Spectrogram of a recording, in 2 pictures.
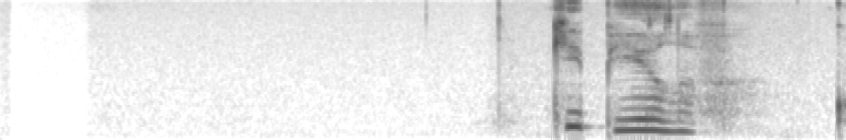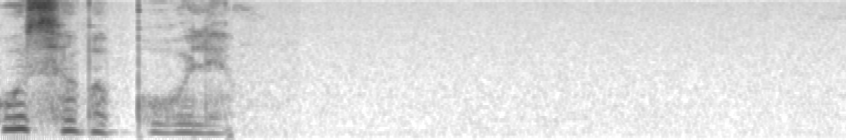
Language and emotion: Russian, sad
